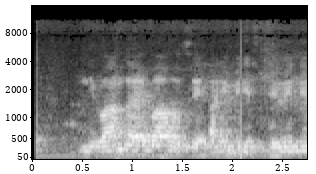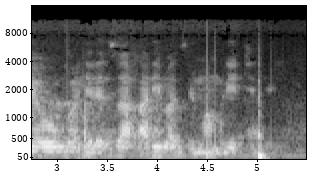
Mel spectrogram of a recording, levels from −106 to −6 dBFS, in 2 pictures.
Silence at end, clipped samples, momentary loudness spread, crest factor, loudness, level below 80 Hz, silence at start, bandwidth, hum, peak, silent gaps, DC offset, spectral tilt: 0.4 s; under 0.1%; 11 LU; 16 dB; -17 LUFS; -32 dBFS; 0.05 s; 11 kHz; none; -2 dBFS; none; under 0.1%; -8.5 dB/octave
